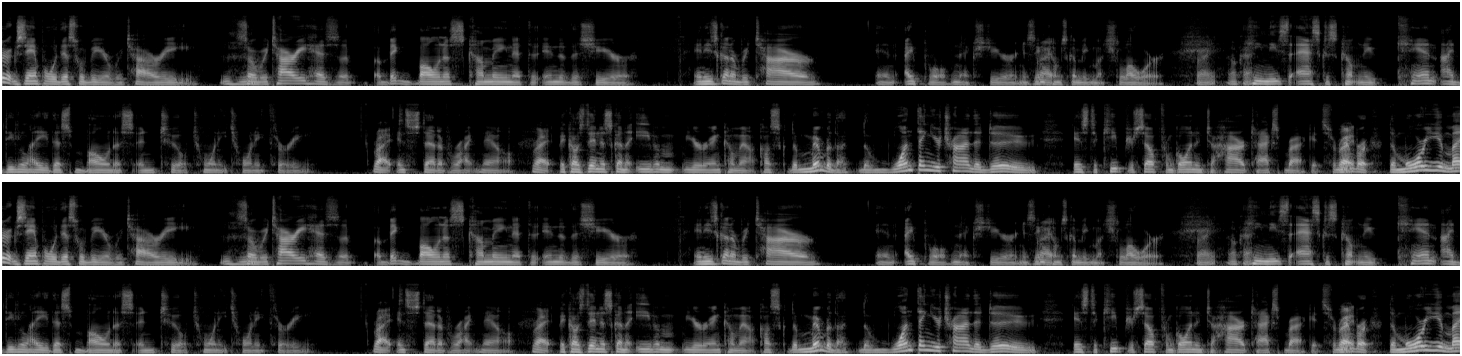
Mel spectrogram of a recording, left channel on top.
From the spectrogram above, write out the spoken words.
example of this would be a retiree. Mm-hmm. So a retiree has a big bonus coming at the end of this year, and he's going to retire in April of next year, and his income's going to be much lower. Right. Okay. He needs to ask his company, can I delay this bonus until 2023? Right. Instead of right now. Right. Because then it's going to even your income out. Because remember, the one thing you're trying to do is to keep yourself from going into higher tax brackets. Remember, the more you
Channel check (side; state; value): both; identical; correlation 1.00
